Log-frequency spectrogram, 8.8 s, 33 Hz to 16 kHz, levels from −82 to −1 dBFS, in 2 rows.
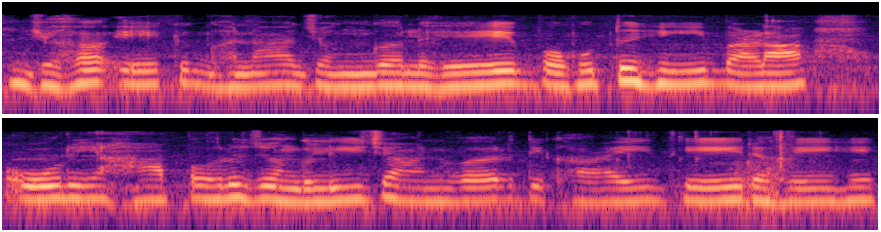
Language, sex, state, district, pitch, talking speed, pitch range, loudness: Hindi, female, Madhya Pradesh, Dhar, 175 Hz, 115 wpm, 160-180 Hz, -19 LUFS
